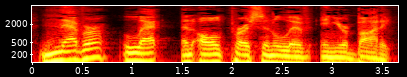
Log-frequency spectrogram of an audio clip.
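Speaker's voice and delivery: slow, word-by-word delivery; measured, weighty restatement of advice; slow emphatic repeat. Real, not acted. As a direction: spell out the motto deliberately, word by word.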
